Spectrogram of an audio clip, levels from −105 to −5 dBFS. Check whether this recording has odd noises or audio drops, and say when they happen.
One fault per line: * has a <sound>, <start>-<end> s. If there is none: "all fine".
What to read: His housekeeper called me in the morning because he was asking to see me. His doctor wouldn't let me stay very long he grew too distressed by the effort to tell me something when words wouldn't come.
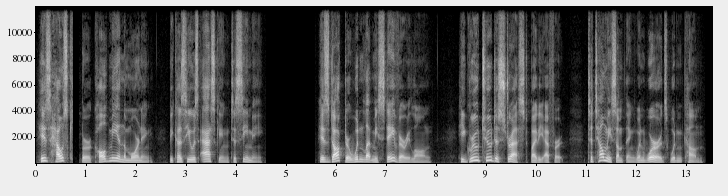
* has a dropout, 0.7-0.9 s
